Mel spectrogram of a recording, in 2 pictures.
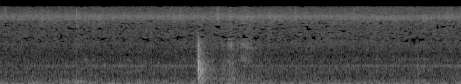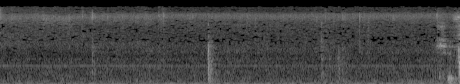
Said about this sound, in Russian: И будем пассеровать.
